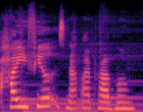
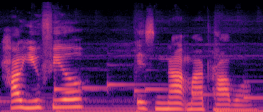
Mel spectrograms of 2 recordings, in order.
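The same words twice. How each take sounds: First: It is said lightly, like an empty slogan. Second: It is said firmly, meaning every word.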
